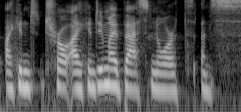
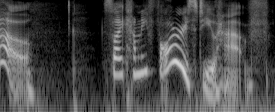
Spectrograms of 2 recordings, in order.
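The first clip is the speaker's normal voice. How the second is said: put-on high, lilting valley-girl question; LA party girl; 11 semitones higher than usual. The LA girl asks about followers, high valley-girl voice. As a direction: act the impressed-but-judgy LA girl. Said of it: "I'm gonna do the impersonation as well".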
